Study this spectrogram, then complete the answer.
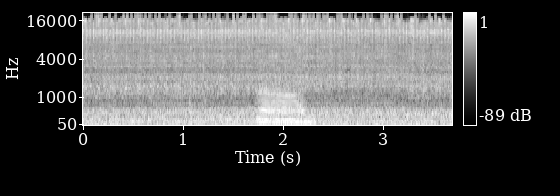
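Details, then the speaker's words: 2007 VW Passat Wagon Komfort with the 2.0T engine and 116,000 miles, one owner and well maintained, warm after sitting over a week. A steady, even idle hum with no knocks or ticks and a brief tonal blip: a normal, healthy idle. "I mean this thing just runs good sweet little car man"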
